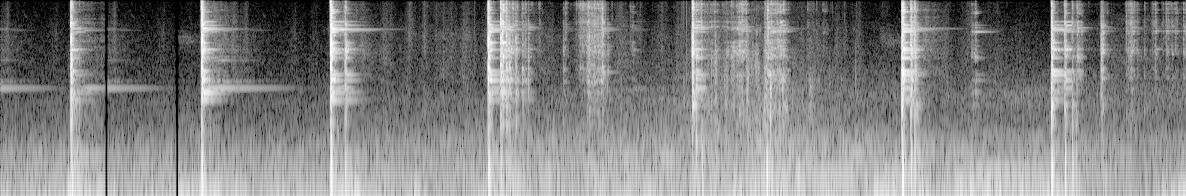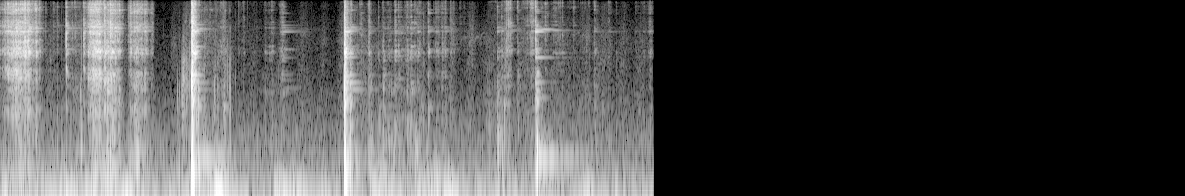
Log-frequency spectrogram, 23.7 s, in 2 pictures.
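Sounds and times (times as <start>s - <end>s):
pick striking stone: 0.0s - 17.9s.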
